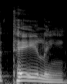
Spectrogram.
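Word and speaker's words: Talen: Todo mundo falou assim, Aprendi assim, que, que se pronuncia Taylen o nome dele, porque lá nos documentos que a gente recebe da NBA, quando tem nome que é estrangeiro, eles colocam é, a pronúncia.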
